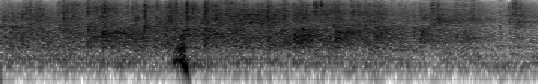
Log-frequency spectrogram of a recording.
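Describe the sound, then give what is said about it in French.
An audience at a lecture claps steadily for several seconds, a dense, crackling patter of many hands at a moderate, even loudness, with one brief low thump partway through. “devriez peut-être attendre avant d'applaudir.”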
